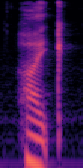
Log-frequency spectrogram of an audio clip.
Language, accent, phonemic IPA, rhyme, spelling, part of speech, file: English, US, /haɪk/, -aɪk, hike, noun / verb / interjection, En-us-hike.ogg
- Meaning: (noun) 1. A long walk, usually for pleasure or exercise 2. An abrupt increase 3. The snap of the ball to start a play 4. A sharp upward tug to raise something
